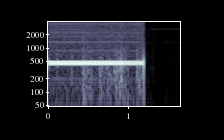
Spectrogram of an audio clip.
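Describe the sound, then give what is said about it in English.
A steady telephone tone sounds as a call is placed through the phone network to the American Samoa time line. It holds at one even pitch, loud and unbroken for just over a second, then stops abruptly. “So I'll dial it up as it whizzes through the phone network to American Samoa. We'll get the time in a couple rings here.”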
